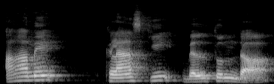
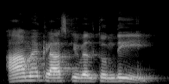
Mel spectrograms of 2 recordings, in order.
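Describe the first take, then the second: First: Slow, with వెళ్తుందా ending on a drawn-out "daa"; slow question demo, long "aa" closing వెళ్తుందా; question form. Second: Slow, with వెళ్తుంది ending on a falling "dii"; slow answer demo, వెళ్తుంది falling at the end; answer form. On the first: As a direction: stretch the last vowel of వెళ్తుందా as a question. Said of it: "question". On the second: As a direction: state it slowly, closing వెళ్తుంది on a long "ii". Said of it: "answer". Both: Shown as a demonstration.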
